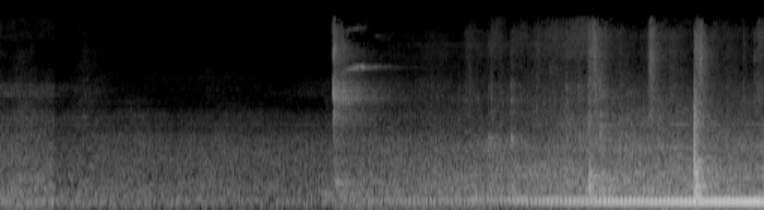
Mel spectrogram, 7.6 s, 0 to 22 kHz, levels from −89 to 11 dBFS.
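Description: At 0.54 s the level takes a sudden step down of about 6 dB and stays there to the end of the clip. Anything that sat in the middle of the image keeps going but quieter. That pattern is the classic signature of one channel dropping out. The likely cause is one side of the stereo pair going dead, so the mono sum is left carrying only half the signal.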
